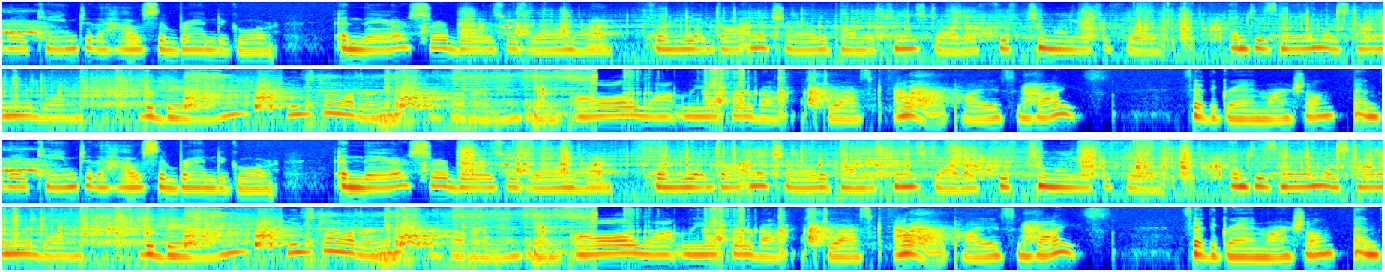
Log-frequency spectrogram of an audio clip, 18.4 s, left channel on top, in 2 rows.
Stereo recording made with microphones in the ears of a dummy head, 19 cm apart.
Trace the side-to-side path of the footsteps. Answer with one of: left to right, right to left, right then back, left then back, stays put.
right to left.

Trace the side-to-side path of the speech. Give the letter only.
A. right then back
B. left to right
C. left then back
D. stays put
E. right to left
D.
